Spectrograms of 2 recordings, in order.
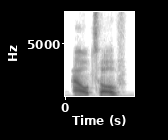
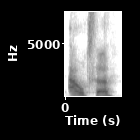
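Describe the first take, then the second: First: The two words are said separately and in full. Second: The two words blend into one word with a soft D. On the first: "from out of" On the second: "outer, from out of"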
